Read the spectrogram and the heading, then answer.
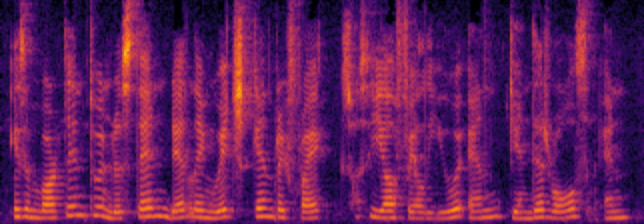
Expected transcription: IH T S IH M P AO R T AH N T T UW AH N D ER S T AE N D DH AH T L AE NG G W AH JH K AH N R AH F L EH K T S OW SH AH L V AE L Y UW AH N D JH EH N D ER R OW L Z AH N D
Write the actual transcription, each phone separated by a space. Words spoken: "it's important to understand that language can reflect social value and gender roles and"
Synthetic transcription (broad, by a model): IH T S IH M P AO R T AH N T T UW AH N D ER S T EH N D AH T L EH NG G W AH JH K AH N R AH F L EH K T S OW S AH L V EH L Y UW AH N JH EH N D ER R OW L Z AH N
